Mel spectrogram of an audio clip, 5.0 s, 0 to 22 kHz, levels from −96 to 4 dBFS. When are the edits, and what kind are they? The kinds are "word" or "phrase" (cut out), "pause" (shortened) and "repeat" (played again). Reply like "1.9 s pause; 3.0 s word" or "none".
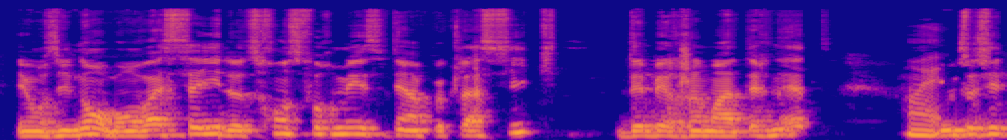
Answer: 2.0 s word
